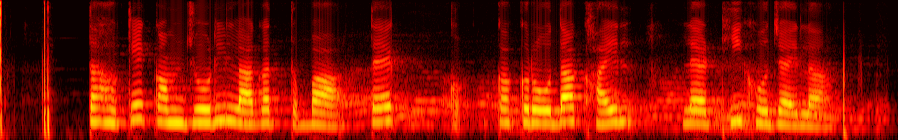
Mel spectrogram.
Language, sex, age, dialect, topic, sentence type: Bhojpuri, female, 18-24, Northern, agriculture, statement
